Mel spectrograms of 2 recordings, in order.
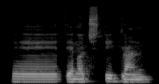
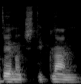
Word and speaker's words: Tenochtitlan: Yo diría como en náhuatl, Tenochtitlan, no Tenochtitlán, ¿no?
